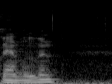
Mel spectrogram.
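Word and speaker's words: Van Leeuwen: you guys have them in new york it's pronounced van luven um there's there's a couple that have popped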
